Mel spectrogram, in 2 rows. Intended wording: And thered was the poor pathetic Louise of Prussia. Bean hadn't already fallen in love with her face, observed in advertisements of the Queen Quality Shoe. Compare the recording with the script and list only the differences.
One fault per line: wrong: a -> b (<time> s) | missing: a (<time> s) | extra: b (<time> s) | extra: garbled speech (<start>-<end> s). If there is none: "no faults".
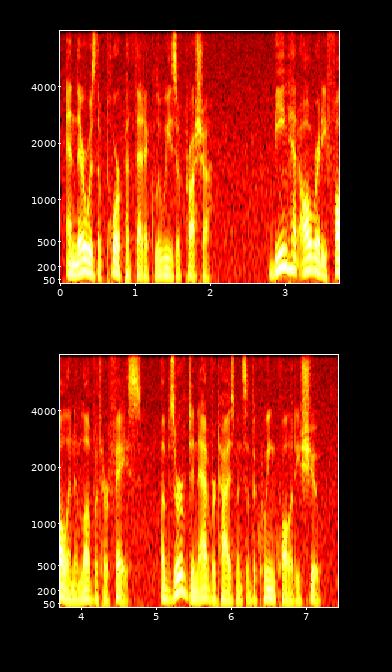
wrong: thered -> there (0.2 s)
wrong: hadn't -> had (3.0 s)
